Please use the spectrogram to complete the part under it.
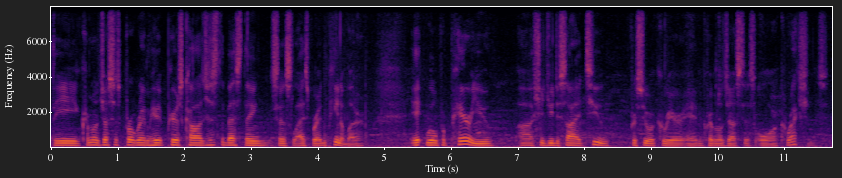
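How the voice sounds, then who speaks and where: A man giving an informal interview testimonial as an alumnus, halting and adding wry asides. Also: medium pitch, fairly even intonation, mellow, slight background noise. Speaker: program alumnus.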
